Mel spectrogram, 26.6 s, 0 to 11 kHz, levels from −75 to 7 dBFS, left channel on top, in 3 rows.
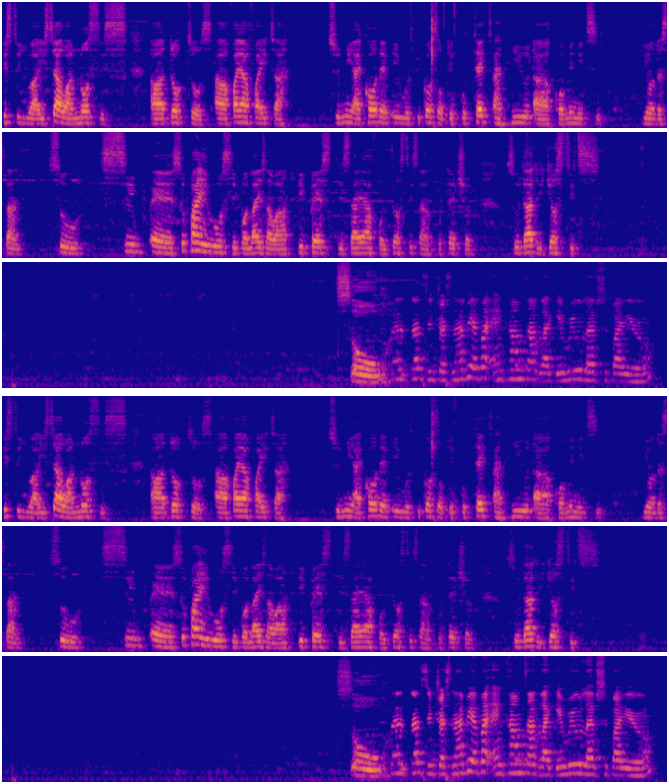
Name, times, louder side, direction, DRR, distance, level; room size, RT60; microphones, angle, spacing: voice 1, 0.0-1.6 2.0-3.8 4.3-6.0 6.3-8.0 8.5-9.1 9.5-9.9 10.2-15.1 15.6-16.8 22.2-22.9, left 2 dB, 40° left, 0.4 m, -25 dB
voice 2, 22.9-26.4, right 7 dB, 85° right, 0.4 m, -31 dB
2.4 x 2.1 x 2.8 m
head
